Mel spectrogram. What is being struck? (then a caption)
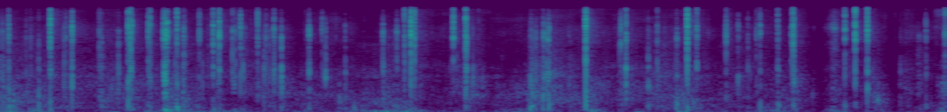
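Chocolate bar wrapped in aluminium foil. Long pointed nails rapidly tap and scratch a solid chocolate bar wrapped in shiny aluminum foil, resting on a towel. The result is a fast stream of crisp, crinkly foil clicks and scrapes, bright and dry with almost no ring, over a faint low rumble.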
